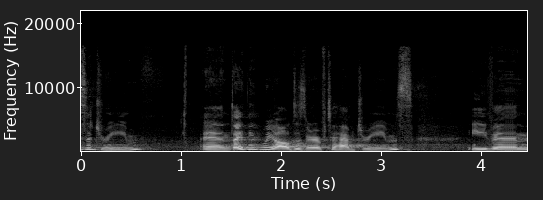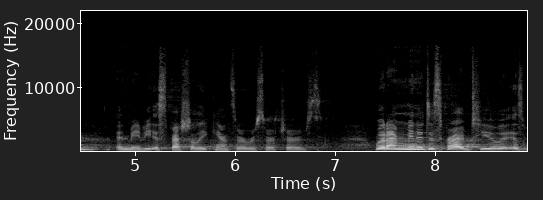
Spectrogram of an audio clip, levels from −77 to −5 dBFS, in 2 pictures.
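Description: Audio arrived late twice, so the device replayed its last buffer, a repeated buffer fault. From 4.25 to 4.33 s and from 7.64 to 7.68 s, a roughly 21 ms piece, which fits a 1024-sample buffer, loops with hard joins, giving a brief stutter.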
